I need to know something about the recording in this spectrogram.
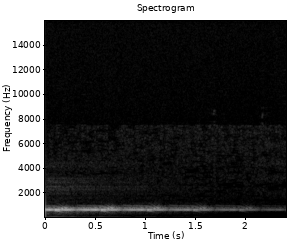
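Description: The fading tail of a baile funk track: a falling electronic sweep repeating about twice a second over a steady held tone, echoing and dying away near the end.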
